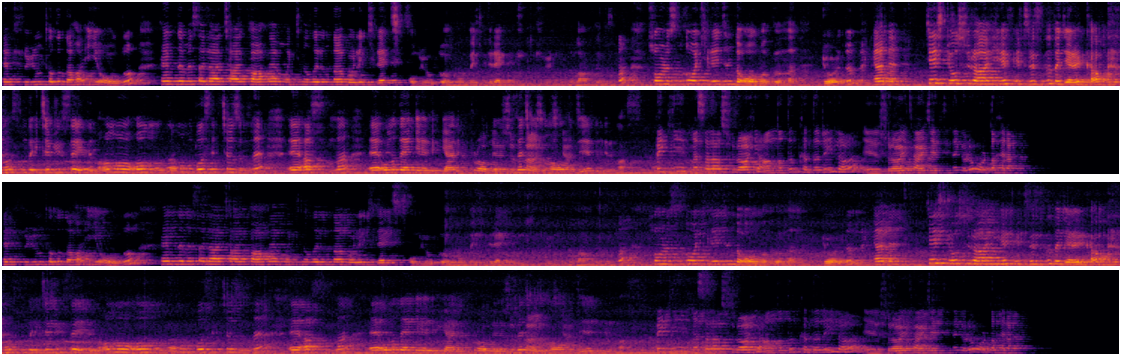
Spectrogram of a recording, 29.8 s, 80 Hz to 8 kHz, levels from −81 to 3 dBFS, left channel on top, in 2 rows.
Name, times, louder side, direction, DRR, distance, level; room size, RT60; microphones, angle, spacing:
voice 1, 0.0-6.9 7.2-10.6 10.9-12.0 12.3-23.2, left 2 dB, 70° left, 6 dB, 5.3 m, -25 dB
sound 1, 5.9-24.4, equal, 30° right, 8.0 m, -34 dB
voice 2, 11.4-11.9 14.7-14.9 21.6-22.5 22.8-22.9 23.6-28.3, left 2 dB, 35° left, 4 dB, 5.9 m, -32 dB
30.0 x 27.0 x 4.1 m, 0.63 s
head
